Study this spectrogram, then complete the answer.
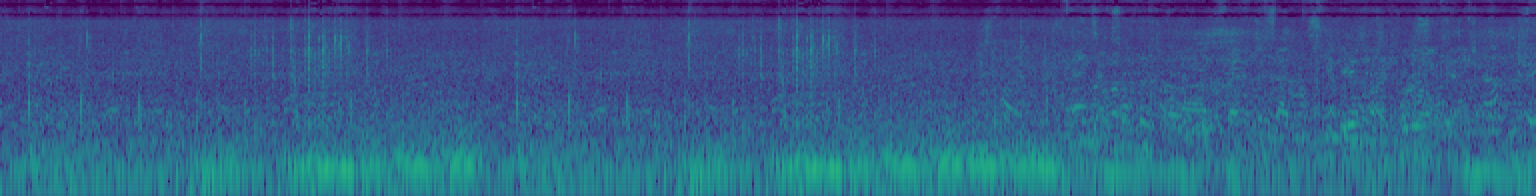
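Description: Traffic hums steadily nearby.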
